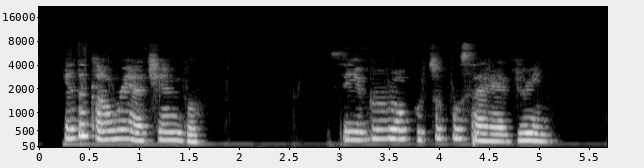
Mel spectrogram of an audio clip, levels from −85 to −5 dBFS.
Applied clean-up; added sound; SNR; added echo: neural mask model DeepFilterNet 3.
